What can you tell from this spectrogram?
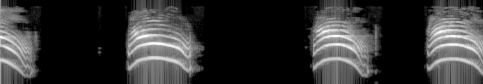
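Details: Kitten of the domestic cat mewing: clean, high arched meows rising then falling, with rich harmonics, about three and a half calls spaced one to two seconds apart against a silent background.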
